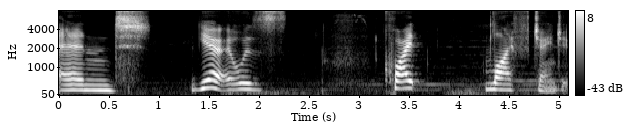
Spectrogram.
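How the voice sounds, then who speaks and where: With music in the background, a woman in a rural Queensland accent speaks very slowly at medium pitch, with fairly even intonation and long, frequent pauses. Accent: rural Queensland Australian. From far south west Queensland, Australia. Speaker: pre-service teacher and ESL tutor. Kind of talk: podcast interview answer.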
